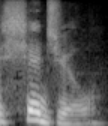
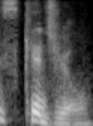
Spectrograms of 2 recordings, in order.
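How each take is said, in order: First: শিডিউল as "shed-jool", with a sh sound; British pronunciation. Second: শিডিউল said American, starting with "sked"; শিডিউল as "sked-jool", with a hard k; American pronunciation. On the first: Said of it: "ব্রিটিশরা বলে". (শিডিউল British উচ্চারণে, শুরুতে "শেড") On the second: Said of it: "আমেরিকানরা কি বলে?". (শিডিউল American উচ্চারণে, শুরুতে "স্কেড") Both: Shown as a demonstration.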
